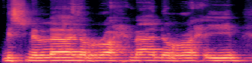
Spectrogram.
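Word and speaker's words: بسم الله الرحمن الرحيم: "Bismillahirrahmanirrahim". "Bismillahirrahman", itu naik, tekan sedikit saja dan sudah satu alif, dua ketukan. Tidak perlu terlalu panjang. "Bismillahirrahmanirrahim".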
